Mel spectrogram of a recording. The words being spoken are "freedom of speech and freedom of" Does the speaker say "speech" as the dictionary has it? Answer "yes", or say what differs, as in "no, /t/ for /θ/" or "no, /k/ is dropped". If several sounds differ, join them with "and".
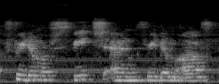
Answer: yes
